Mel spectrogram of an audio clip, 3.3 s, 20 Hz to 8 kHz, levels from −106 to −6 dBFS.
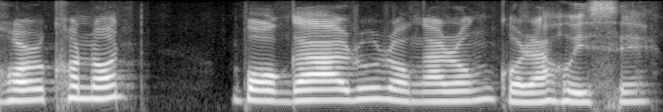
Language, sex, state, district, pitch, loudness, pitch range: Assamese, female, Assam, Sonitpur, 240 Hz, -15 LUFS, 220-255 Hz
